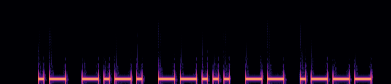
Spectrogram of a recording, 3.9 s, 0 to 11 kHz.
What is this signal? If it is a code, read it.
Morse code, heard as a keyed tone, about 22 wpm, 700 Hz. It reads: AC7MJ
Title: USA Call Signs Repeated 2x 22wpm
